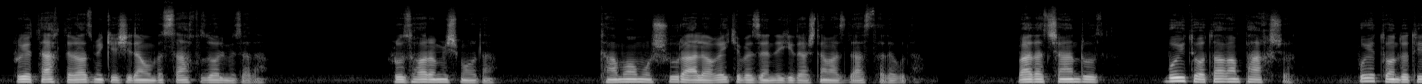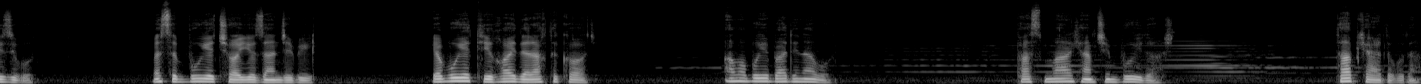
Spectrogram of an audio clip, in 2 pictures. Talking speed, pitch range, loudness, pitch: 130 wpm, 100-125 Hz, -24 LUFS, 115 Hz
